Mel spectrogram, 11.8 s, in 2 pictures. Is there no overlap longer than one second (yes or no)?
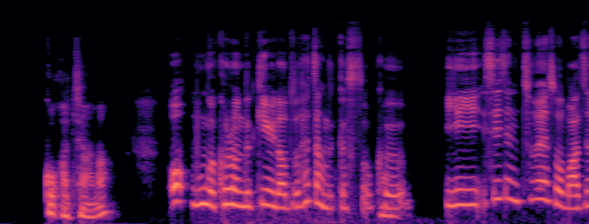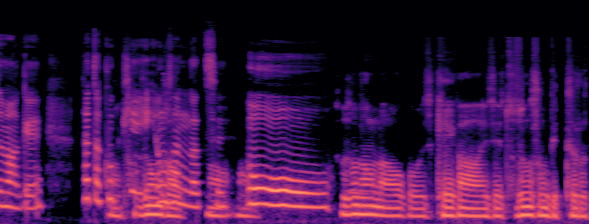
no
